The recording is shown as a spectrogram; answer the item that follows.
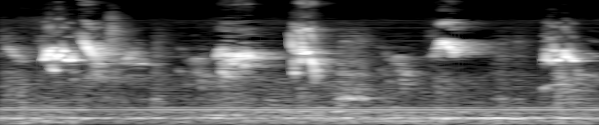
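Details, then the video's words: Pet budgerigars singing, a series of short bright chirps and warbled notes in bursts about every half second to a second, with a steady low hum underneath. "Periquito Australiano de Estimação Cantando Som de Pássaros de Periquitos Naturais"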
